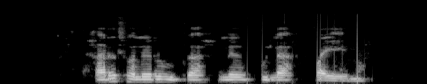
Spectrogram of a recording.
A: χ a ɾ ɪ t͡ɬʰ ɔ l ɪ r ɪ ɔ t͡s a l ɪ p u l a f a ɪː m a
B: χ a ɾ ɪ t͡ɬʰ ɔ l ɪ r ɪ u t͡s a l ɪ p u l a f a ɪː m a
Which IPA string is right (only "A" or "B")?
B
